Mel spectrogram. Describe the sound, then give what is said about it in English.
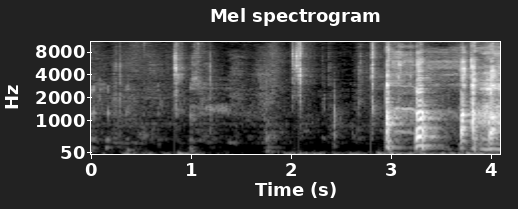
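Loud crunching as food is bitten and chewed: a few soft clicks and smacks at first, then a burst of crisp, irregular crunches in the last second or so. “What is this noise it's making? It's like crunching.”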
